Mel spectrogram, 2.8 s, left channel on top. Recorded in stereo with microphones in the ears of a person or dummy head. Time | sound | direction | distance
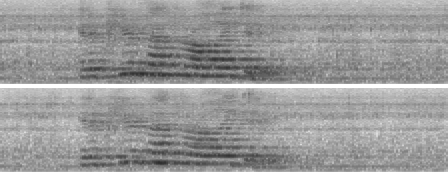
0.5 | a woman speaking | 80° left | 3.5 m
